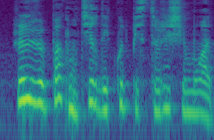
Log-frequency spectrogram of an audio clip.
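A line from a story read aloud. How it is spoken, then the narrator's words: Plain. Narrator (French): dit madame Vauquier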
